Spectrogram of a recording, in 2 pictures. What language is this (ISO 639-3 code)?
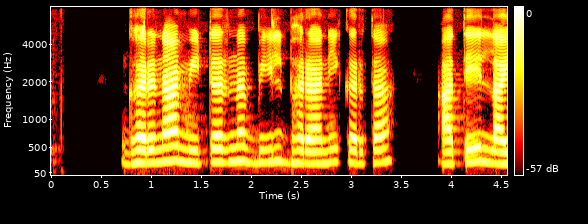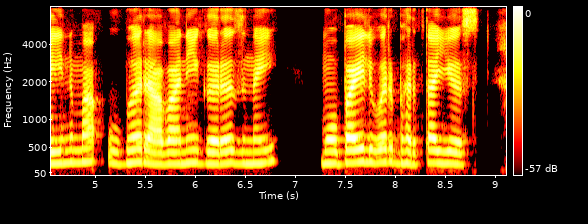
mar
